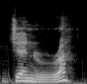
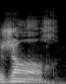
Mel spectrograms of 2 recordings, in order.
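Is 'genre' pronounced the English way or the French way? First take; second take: English; French. First: The word is given an English pronunciation. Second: The word is given a French pronunciation. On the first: "is it said genre in uh, English?" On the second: "In French, it's saying genre"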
